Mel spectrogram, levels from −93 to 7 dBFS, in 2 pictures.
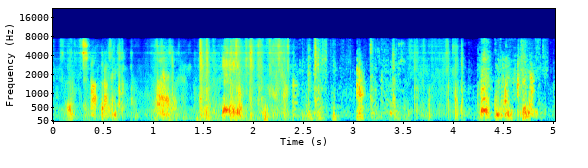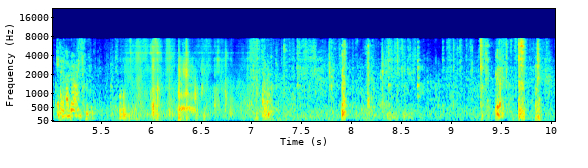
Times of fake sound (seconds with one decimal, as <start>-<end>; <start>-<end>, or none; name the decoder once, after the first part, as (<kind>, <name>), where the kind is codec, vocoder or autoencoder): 0.0-2.4 (vocoder, Vocos); 3.5-4.1; 5.7-7.0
